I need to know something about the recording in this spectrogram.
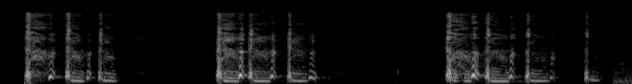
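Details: Dry hacking cough played as an example during pediatric emergency training on respiratory assessment.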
